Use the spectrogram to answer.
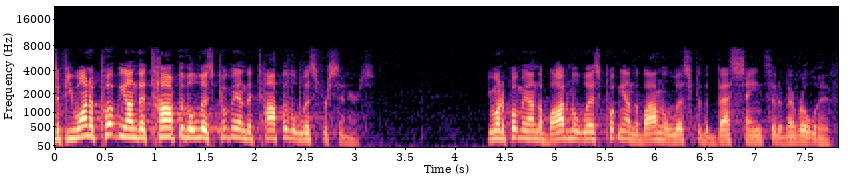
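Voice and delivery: quick, loud, rushed pulpit voice; rapid emphatic sermon delivery; fast preaching. Acted. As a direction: rattle it off with fire.

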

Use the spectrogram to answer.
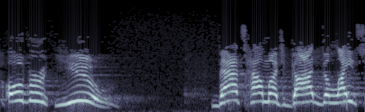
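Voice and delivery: loud, high, slowing preaching; full-force preaching. Real, not acted. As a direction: preach it out with joy.

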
